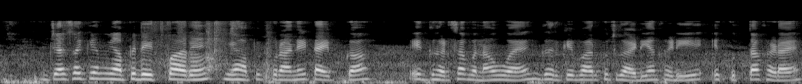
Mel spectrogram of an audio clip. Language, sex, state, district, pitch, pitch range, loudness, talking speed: Hindi, male, Rajasthan, Jaipur, 220 Hz, 205-235 Hz, -18 LUFS, 230 wpm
